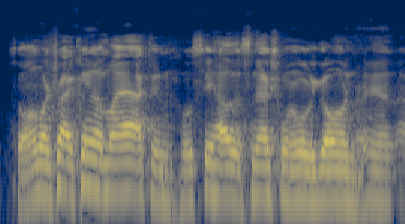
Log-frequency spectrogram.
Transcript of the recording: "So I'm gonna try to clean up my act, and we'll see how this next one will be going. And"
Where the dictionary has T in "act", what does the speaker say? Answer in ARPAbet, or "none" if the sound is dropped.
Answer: T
